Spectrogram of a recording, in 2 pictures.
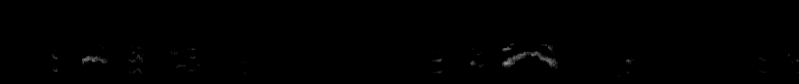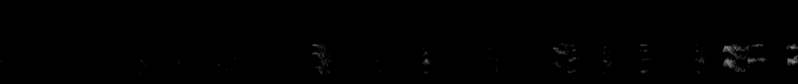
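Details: Six Blenheim Cavalier King Charles Spaniel puppies, Remy's first litter, in a home puppy pen during potty training; many short high squeaks and yelps from several pups, irregular and overlapping, with quiet gaps between bursts.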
